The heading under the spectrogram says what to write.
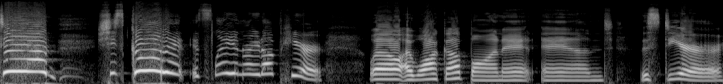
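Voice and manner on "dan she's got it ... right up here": shrill, very high, loud, excited yell. Retelling calling to dan after finding the deer: imitating her own past yell. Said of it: "I'm yelling".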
